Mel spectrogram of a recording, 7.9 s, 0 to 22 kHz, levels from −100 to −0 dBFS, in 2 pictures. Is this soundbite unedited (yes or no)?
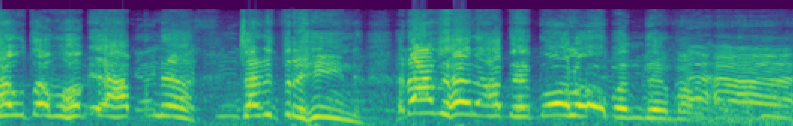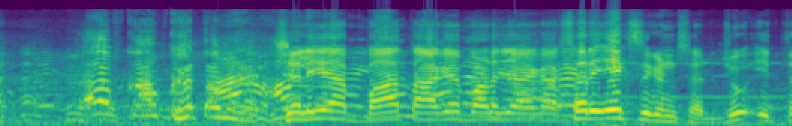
no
